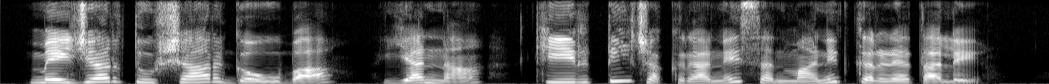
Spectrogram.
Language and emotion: Marathi, neutral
